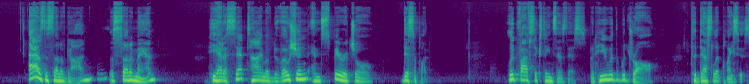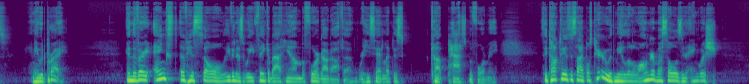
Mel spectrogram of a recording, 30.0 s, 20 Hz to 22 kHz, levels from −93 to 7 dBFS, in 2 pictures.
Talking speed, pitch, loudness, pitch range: 150 wpm, 135 Hz, -21 LUFS, 120-160 Hz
